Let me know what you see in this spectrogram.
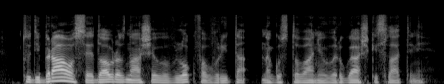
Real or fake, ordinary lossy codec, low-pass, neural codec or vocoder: fake; none; none; vocoder, 22.05 kHz, 80 mel bands, WaveNeXt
